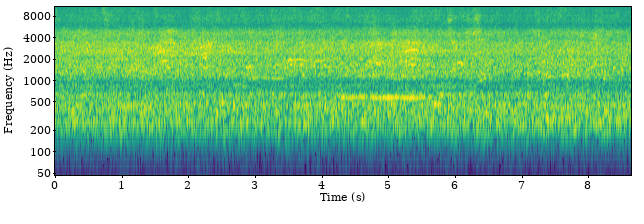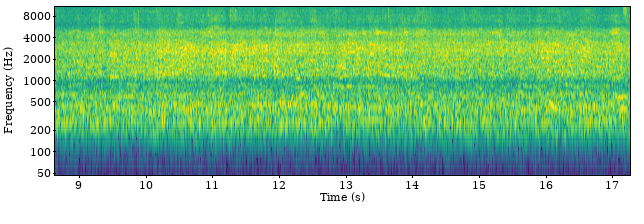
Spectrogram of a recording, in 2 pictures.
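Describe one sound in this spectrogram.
A large indoor crowd murmurs and cheers steadily.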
